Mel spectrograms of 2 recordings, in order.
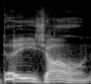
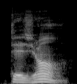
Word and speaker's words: Dijon: It's don. Dejon. You say it like a like a hillbilly. It's not Dejon. It's Dejon. It's French.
